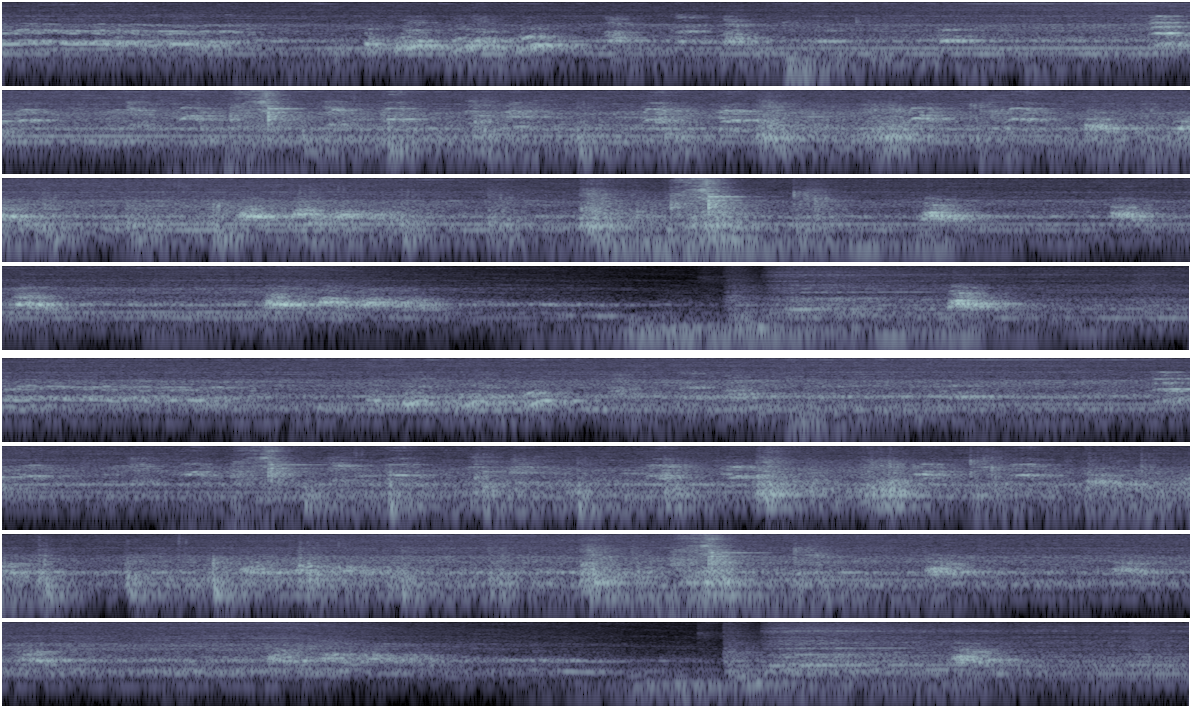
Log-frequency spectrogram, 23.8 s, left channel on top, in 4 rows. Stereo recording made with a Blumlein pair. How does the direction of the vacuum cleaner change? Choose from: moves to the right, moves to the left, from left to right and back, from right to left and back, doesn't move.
from right to left and back.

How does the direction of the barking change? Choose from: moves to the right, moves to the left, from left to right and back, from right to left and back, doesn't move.
doesn't move.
